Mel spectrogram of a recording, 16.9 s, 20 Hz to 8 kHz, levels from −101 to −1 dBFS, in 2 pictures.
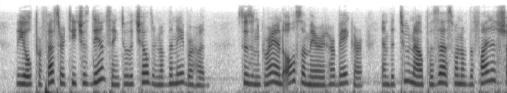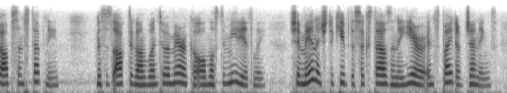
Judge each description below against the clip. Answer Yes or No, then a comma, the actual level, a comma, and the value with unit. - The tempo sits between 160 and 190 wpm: Yes, average, 175 wpm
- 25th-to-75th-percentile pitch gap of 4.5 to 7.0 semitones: No, average, 3.0 semitones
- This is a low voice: No, high, 225 Hz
